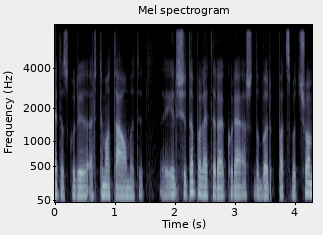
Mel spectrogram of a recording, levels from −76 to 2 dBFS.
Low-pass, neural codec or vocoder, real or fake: 7.2 kHz; codec, 16 kHz, 0.3 kbps, FocalCodec; fake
